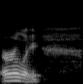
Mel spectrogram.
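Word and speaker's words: Oehrley: She says, "Pronounce it early."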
